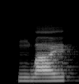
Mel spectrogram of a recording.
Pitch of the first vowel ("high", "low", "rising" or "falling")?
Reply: high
